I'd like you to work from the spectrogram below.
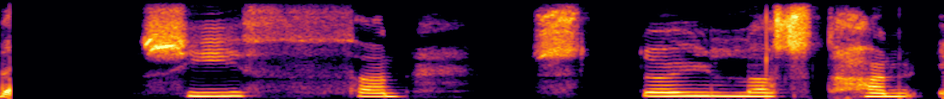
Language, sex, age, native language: Icelandic, female, 18-19, Icelandic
